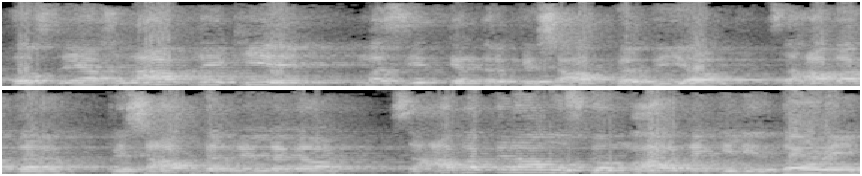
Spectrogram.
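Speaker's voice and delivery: ringing, chant-like preaching; preacher telling a sacred story; impassioned sermon. Real, not acted. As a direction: drive the story home with sustained phrase endings.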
